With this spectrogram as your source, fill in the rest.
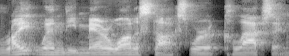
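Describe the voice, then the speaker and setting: The background stays quiet. Against it, a man speaks at a fairly slow pace. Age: 20s. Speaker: stock trader. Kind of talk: casual chat. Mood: relaxed, casual, swearing. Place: home room.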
